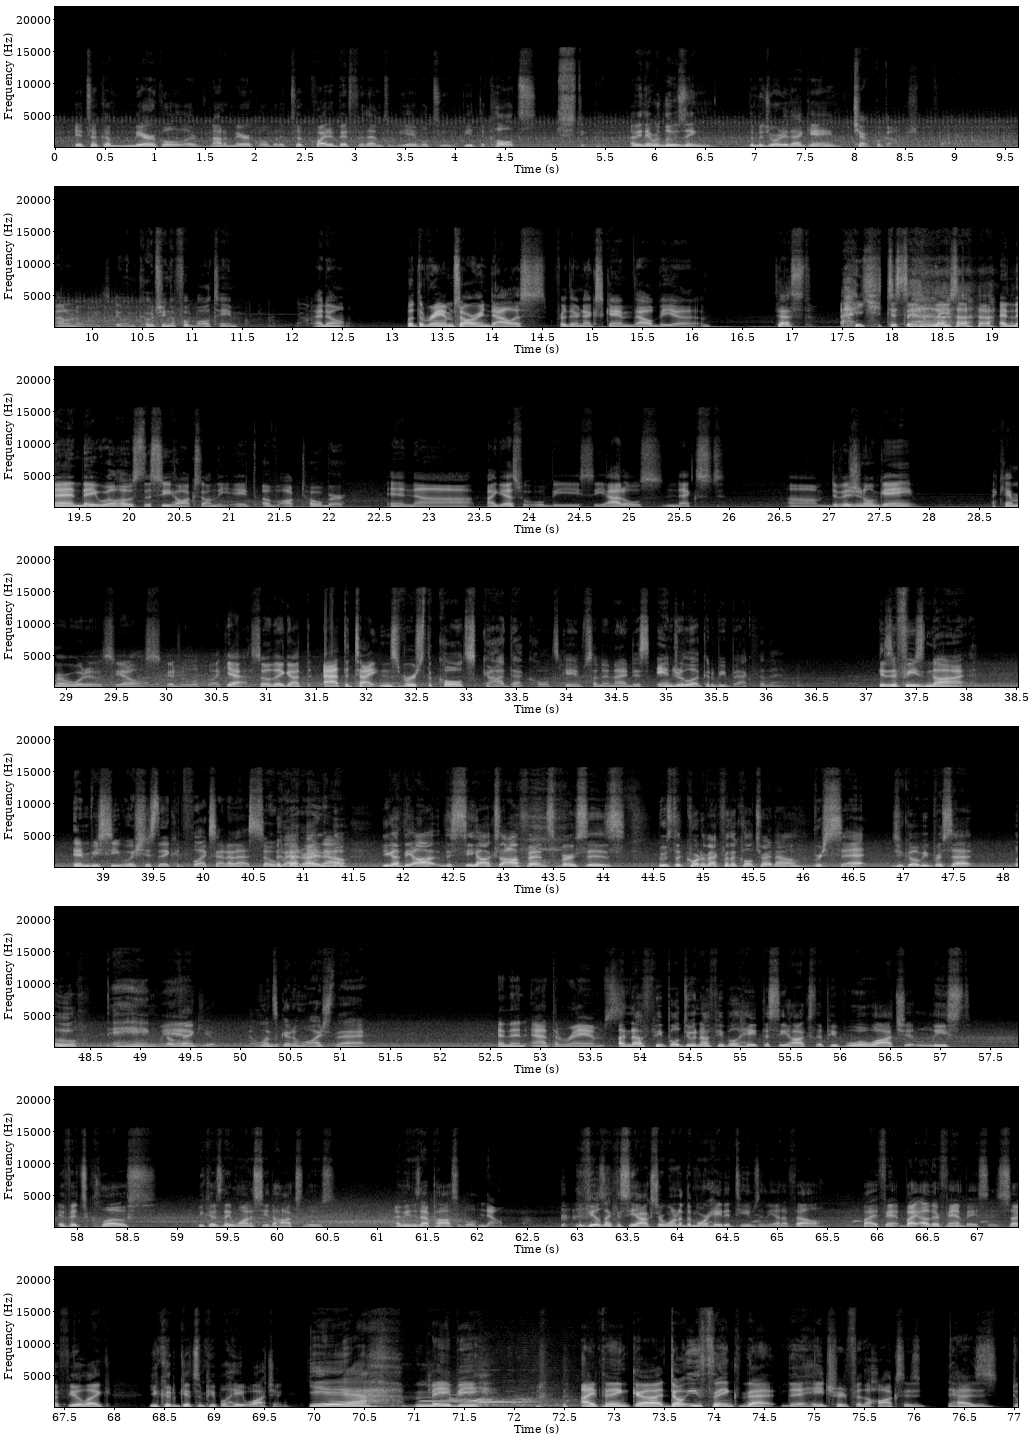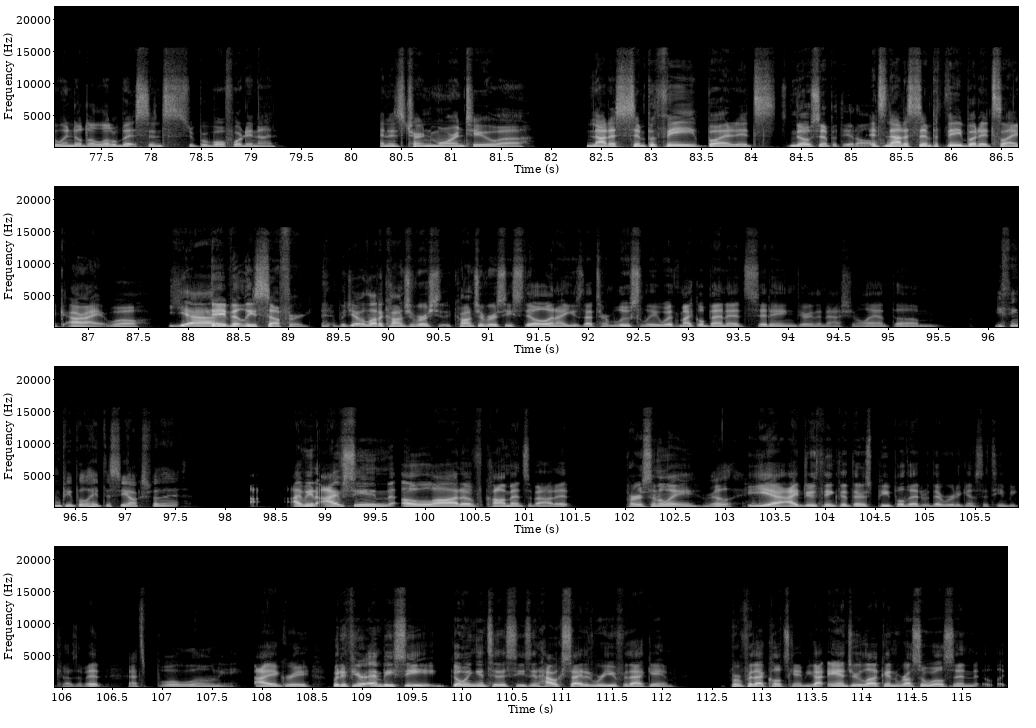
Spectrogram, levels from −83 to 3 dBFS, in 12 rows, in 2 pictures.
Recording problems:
traffic noise; noticeable; until 1:07; 20 dB below the speech
doorbell; noticeable; from 1:11 to 1:13; peak 3 dB below the speech

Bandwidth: 15.5 kHz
